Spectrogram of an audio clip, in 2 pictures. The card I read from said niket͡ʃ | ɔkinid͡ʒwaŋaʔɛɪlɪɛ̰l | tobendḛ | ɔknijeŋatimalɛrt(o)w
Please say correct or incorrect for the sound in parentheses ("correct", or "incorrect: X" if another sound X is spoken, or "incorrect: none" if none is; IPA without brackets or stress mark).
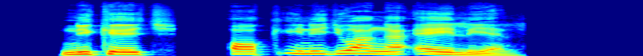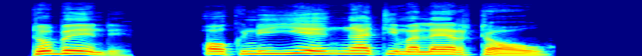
incorrect: ɔ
